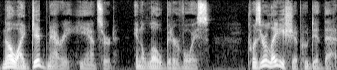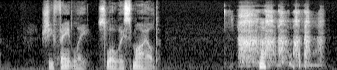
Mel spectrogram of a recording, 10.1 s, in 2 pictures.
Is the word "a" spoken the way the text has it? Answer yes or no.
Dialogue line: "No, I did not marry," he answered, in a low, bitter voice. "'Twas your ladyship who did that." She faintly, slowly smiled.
yes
